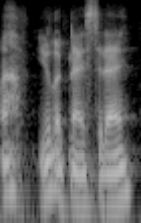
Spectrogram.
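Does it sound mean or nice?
mean. It sounds sarcastic and mean.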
